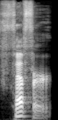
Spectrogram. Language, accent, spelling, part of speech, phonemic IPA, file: English, US, feoffer, noun, /ˈfɛfə(ɹ)/, En-us-feoffer.ogg
- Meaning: One who enfeoffs or grants a fee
